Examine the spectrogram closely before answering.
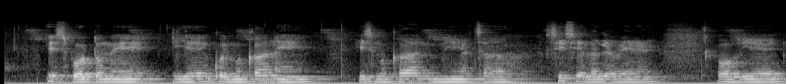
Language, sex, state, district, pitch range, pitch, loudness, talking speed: Hindi, male, Rajasthan, Bikaner, 120-125 Hz, 125 Hz, -17 LUFS, 135 wpm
